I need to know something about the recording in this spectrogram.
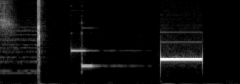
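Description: A soft chime and a click, then a descending two-note electronic ding-dong, followed by a loud, steady page-turn signal beep from a children's picture-book read-along recording, lasting about half a second, all alone with no voices.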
